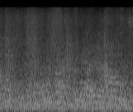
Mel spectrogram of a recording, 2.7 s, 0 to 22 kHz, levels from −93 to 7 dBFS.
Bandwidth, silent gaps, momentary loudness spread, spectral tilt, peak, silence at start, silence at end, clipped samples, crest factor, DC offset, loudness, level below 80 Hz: 16.5 kHz; none; 2 LU; -4.5 dB/octave; -26 dBFS; 0 s; 0 s; under 0.1%; 14 dB; under 0.1%; -39 LUFS; -64 dBFS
